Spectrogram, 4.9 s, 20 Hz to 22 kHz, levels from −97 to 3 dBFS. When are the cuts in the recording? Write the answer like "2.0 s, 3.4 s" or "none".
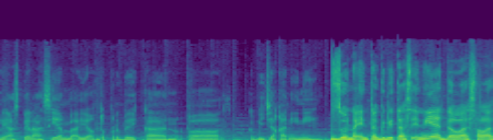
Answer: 3.3 s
